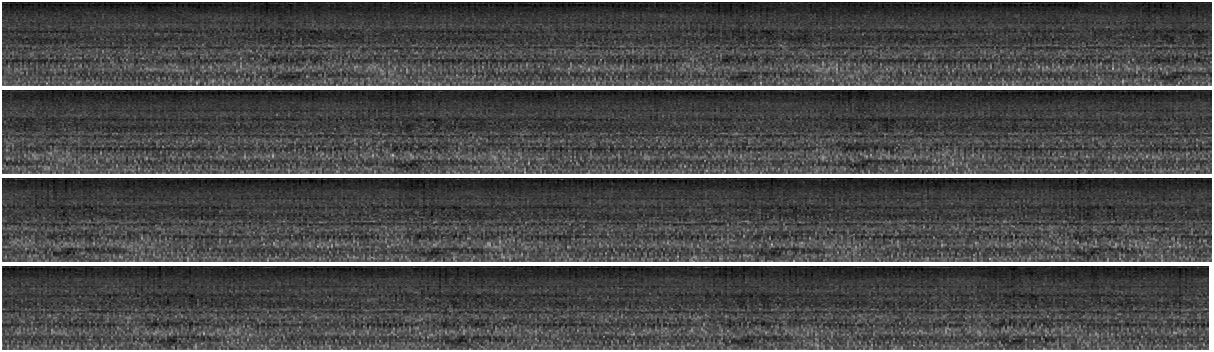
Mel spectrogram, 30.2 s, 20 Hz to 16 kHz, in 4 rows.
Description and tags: pc cooler03
My broken pc-cooler (not longer in use)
